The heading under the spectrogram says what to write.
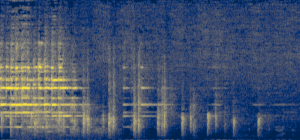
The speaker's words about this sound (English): Ring the bell. Even the bell is black.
